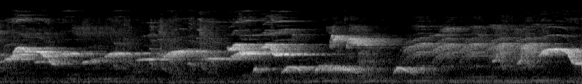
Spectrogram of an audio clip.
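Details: Silver-eared laughingthrush song, indoors: continuous loud warbling of stepped whistled notes, some low and mellow, others higher and bright, with little pause.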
